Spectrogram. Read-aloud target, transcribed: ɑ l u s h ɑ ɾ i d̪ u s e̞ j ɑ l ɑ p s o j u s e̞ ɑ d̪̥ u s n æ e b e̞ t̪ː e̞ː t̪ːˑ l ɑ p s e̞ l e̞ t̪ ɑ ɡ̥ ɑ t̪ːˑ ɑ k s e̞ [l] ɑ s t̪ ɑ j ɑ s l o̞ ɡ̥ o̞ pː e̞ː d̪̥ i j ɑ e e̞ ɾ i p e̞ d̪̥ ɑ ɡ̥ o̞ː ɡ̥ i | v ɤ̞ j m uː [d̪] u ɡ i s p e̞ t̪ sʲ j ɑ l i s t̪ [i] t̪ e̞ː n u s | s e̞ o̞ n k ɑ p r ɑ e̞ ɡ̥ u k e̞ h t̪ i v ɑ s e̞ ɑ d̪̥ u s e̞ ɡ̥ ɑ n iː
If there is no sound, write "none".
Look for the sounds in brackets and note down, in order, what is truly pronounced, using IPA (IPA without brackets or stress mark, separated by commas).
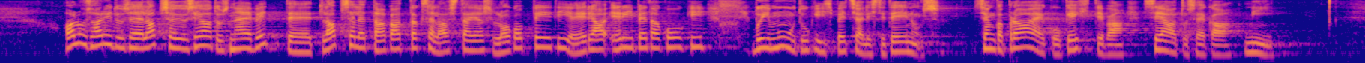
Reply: l, t̪, i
